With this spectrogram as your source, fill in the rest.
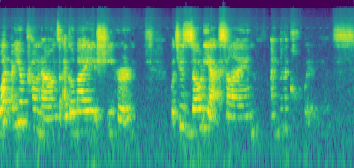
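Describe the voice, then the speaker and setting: The speaker has an American accent and moves at a very slow pace. The pitch swings very widely and the loudness rises and falls sharply. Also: woman, high pitch for a woman. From Wisconsin. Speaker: vlogger. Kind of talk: Q&A vlog. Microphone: no microphone, poor audio.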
